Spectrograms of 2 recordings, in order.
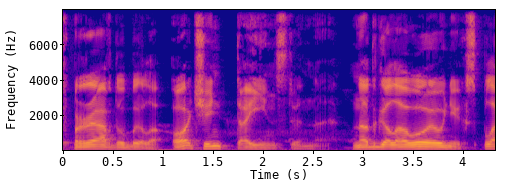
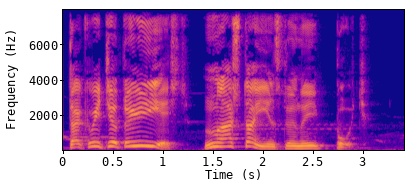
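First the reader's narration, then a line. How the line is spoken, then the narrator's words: Sudden shout, two voices. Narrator (Russian): вдруг оба как крикнут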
